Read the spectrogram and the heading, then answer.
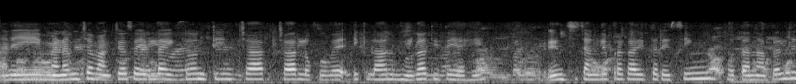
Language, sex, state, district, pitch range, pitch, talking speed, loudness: Marathi, female, Maharashtra, Washim, 215-245 Hz, 230 Hz, 190 wpm, -16 LUFS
